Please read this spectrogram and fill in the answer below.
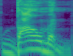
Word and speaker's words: Baumann: Is it Bowman or Baumann? I don't know. Exactly. B-A-U. It should be Baumann. Oh. Yeah, it should be Baumann. Maybe it's Bowman, but if it is, he pronounces it wrong.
